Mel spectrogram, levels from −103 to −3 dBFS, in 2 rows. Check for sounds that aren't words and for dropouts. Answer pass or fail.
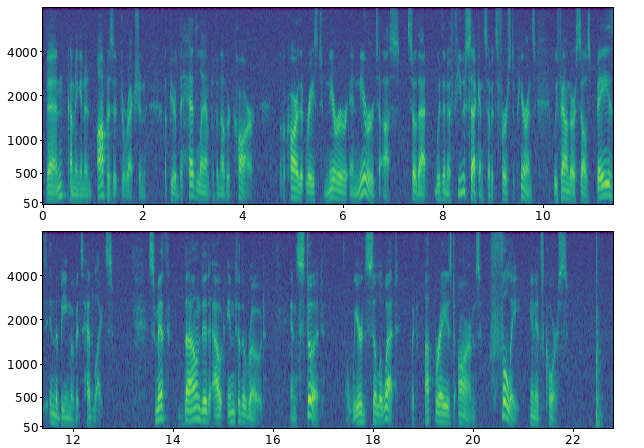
fail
